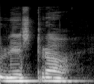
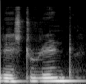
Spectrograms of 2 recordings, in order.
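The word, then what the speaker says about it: restaurant: सो इसलिए he went to रेस्ट्रा, ऐसे इसको रेस्ट्रा पढ़ते हैं, ऐसे रेस्टोरेंट सब बोलते हैं। सो इसलिए ही वेंट, वह गया, रेस्ट्रा यानी रेस्टोरेंट गया, भोजनालय। द सही प्रोनाउंस रेस्ट्रा पढ़ा जाता है।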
